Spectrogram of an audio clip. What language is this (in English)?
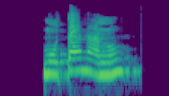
Gen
